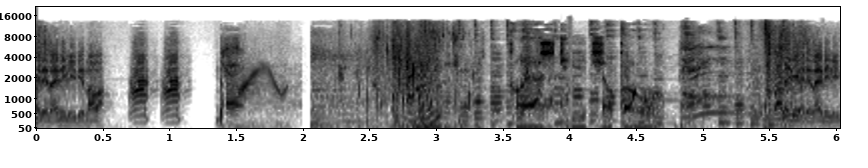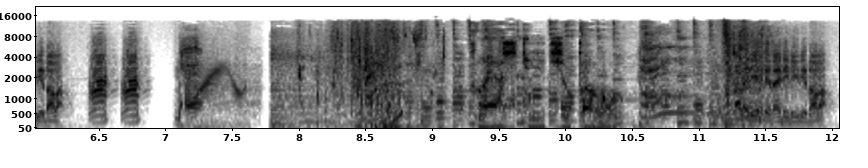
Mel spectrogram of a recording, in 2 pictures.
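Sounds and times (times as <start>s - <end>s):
music with cartoonish vocal noises: 1.4s - 12.0s.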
